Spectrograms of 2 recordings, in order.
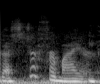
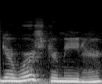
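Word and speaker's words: Gewürztraminer: Gustrifyer. It's actually pronounced ger worst deer meaner.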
